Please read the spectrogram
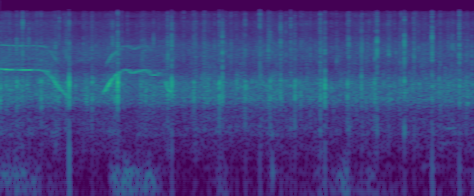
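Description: Audience applauding. Two whistles rise, hold and fall within the first two seconds, and the clapping thins out slightly towards the end.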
